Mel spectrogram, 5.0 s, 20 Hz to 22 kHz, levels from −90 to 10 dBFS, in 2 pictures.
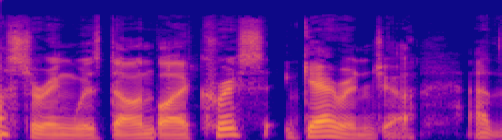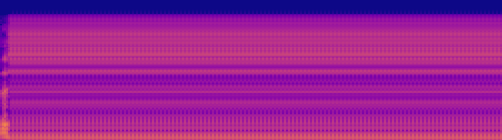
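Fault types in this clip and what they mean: Compressed frames skipped: At about 0.75 s the speech jumps forward by roughly 50 ms, about two frames of about 23 ms each. This fits a codec that lost or rejected damaged frames. Nothing is repeated or frozen, which distinguishes it from a buffer glitch or a dropout to silence. The speech simply arrives slightly early.
System hang loop: From 2.57 s, right after "at the", the same 20 ms slice of audio repeats exactly, over a hundred times, until the clip ends. This fits the sound hardware cycling one ring buffer while the computer or driver was frozen. With such a short buffer, the repetition fuses into a steady 50 Hz buzz rather than an audible stutter. Its exact periodicity and its total replacement of the speech set it apart from mains hum.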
